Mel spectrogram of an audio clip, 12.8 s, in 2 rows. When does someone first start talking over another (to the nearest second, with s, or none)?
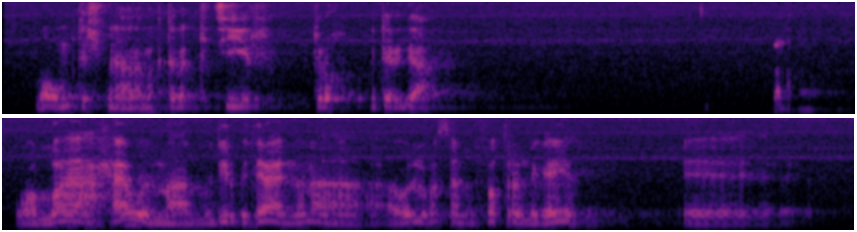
none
